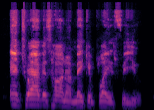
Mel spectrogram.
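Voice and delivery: ordinary talk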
